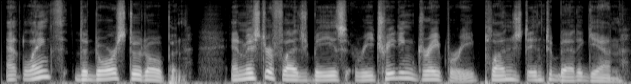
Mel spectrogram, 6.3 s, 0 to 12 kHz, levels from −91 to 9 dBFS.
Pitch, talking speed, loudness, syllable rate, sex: 125 Hz, 140 wpm, -16 LUFS, 4.4 syllables/s, male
